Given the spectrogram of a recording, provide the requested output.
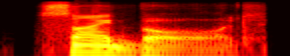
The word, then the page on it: sideboard: British English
